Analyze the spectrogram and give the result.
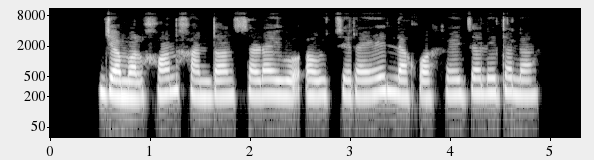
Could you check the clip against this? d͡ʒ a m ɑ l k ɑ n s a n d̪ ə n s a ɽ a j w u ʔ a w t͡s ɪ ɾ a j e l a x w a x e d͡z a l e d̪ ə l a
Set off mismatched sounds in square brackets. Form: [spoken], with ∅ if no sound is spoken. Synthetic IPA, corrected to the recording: d͡ʒ a m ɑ l [x] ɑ n [x] a n d̪ [ɑ] n s a ɽ a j w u ʔ a w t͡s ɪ ɾ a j e l a x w a x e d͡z a l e d̪ ə l a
